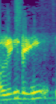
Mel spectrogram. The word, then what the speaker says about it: LinkedIn: Bien, en cada país en realidad eh, se, toma un acento un poquito propio, entonces los americanos lo dicen como LinkedIn y aquí en Brasil, por ejemplo, lo decimos LinkedIn, pero bien, eso va a ser un poquito del acento de cada país.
